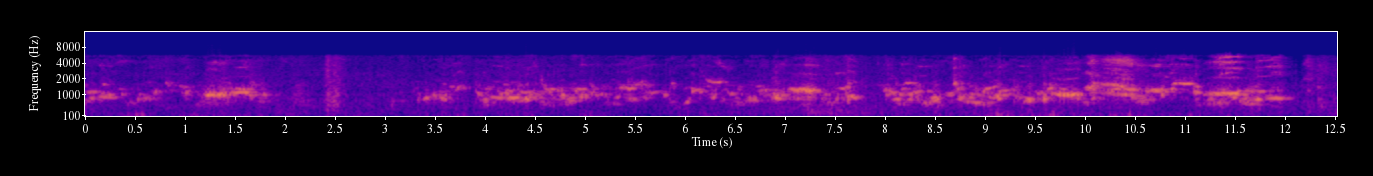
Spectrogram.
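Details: Playing Australian magpies, never hand-raised, calling in a lively medley of warbles, squeaks and chuckling notes, with brief pauses and a few sharp clicks and knocks between bursts.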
